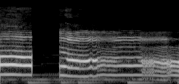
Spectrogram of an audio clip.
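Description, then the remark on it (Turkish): A distant scream sound effect from up on the hill by a mansion, on empty streets under light fog: a short shrill cry, a brief pause, then a longer sustained wailing scream with a wavering high pitch, loud and with no talking. “diye böyle çok uzaktan bir çığlık sesi geliyor.”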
